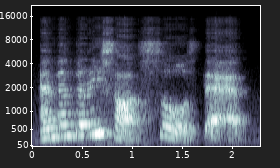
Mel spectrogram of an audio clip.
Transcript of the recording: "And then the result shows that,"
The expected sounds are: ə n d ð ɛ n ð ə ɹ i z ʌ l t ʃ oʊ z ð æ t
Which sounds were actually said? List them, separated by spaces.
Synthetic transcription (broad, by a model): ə n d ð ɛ n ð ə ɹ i s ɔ t s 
